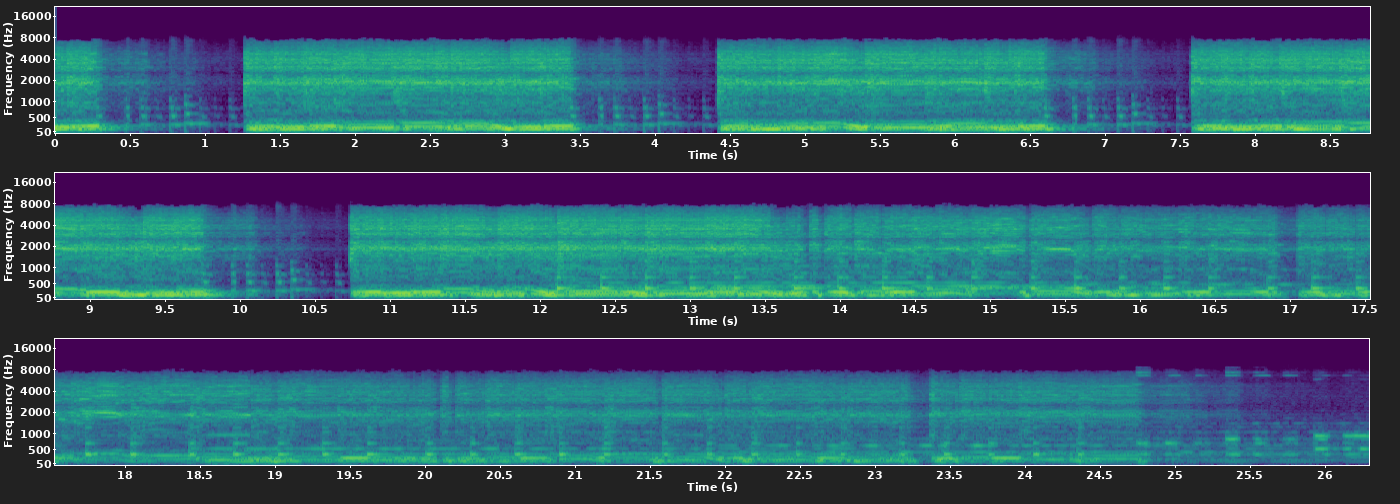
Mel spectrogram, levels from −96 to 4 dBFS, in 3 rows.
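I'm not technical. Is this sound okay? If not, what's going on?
No. A noise suppressor built for speech was left running on this audio, so the noise suppressor is applied to music or sounds it wasn't designed for. It treats steady, held or lingering sound as background noise and turns it down, while sudden sounds pass through. The result is a level that keeps rising and sinking by a clearly audible amount across the whole clip, giving a pumping, slightly hollow feel.

At specific moments you can hear sound cut by the noise suppressor. Held or fading parts drop noticeably in level, or their endings are clipped short, at 0.63–1.23 s, 3.52–4.38 s, 6.92–7.54 s, 10.14–10.69 s, 16.56–17.7 s, and more lightly at 18.44–18.63 s. The longest stretch runs from 19.11 s to 26.12 s, where sustained sound keeps sinking for about seven seconds. The dull top end, with nothing above 8 kHz, comes from the call connection and is expected.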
